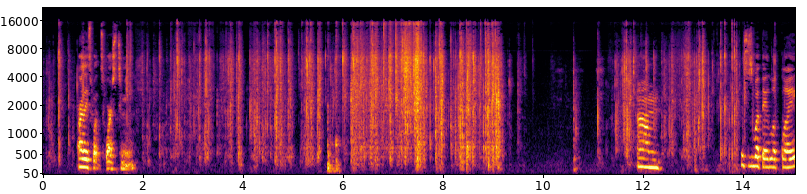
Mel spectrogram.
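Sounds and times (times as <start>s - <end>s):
plastic pouch crinkling: 0.0s - 9.7s, 11.1s - 14.3s.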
